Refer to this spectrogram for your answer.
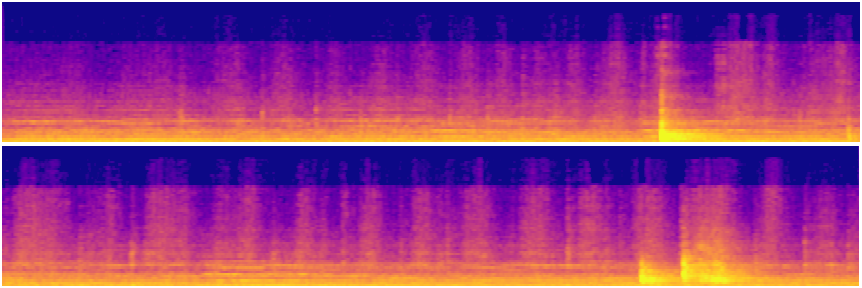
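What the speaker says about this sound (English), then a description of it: "The brush hitting the painting or the panel." Paintbrush strokes on a painting panel during an art therapy session: two sharp, isolated taps several seconds apart, the second a quick cluster of scrapes, faint against a quiet room hum.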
